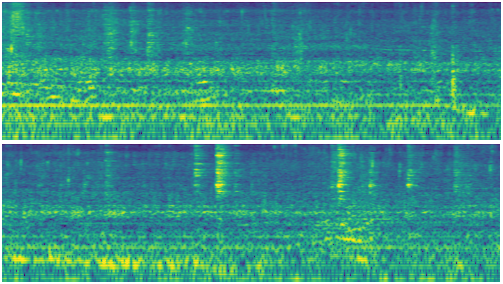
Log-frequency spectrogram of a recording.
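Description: Water pouring from a plastic jerrycan into a wok of vegetables, a steady splashing pour, with a couple of sharp clicks about seven and eight seconds in.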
